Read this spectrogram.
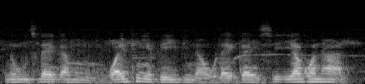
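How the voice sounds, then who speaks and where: A young man in a casual home vlog, loudly and repeatedly refusing in an exasperated way. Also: on the low side, steady tone, normal speed. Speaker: vlogger's brother, prank target. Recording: muffled lo-fi audio with clear background noise.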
